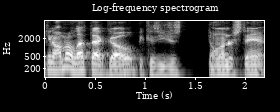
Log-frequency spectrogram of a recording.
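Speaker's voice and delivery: usual speaking voice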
